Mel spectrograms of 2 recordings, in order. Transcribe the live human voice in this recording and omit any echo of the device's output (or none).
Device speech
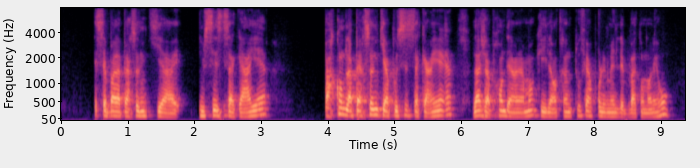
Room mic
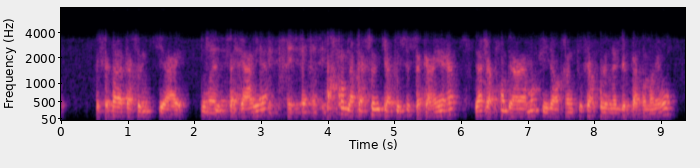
Ouais, ouais, ça c'est très ça, ça c'est sûr.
